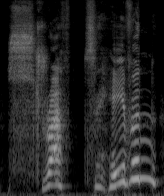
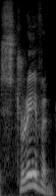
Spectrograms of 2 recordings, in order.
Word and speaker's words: Strathaven: Ah, you see, everyone else in chat is reading that and they're saying Strathaven. How do you? And I'm like Straven, right?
